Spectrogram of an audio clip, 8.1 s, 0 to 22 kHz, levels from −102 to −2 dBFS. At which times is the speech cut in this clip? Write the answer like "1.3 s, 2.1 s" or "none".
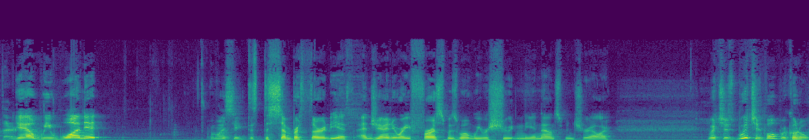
3.7 s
